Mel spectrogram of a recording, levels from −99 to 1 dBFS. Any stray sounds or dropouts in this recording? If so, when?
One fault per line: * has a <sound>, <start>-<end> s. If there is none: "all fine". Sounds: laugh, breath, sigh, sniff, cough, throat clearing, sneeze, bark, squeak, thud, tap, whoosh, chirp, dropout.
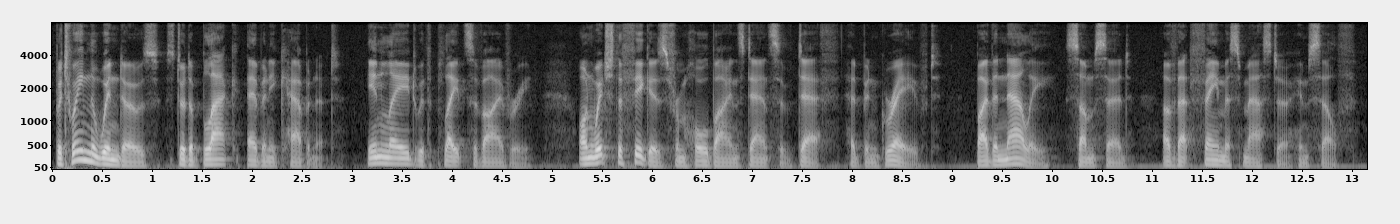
all fine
